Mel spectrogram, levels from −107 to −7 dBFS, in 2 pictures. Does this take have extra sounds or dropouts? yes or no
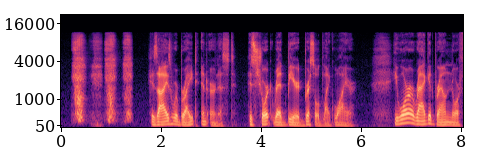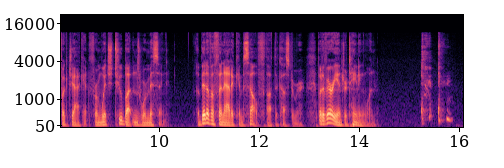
yes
